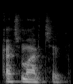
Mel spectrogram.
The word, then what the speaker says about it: Kaczmarczyk: Okay, so my full name is Jakub Kaczmarczyk.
